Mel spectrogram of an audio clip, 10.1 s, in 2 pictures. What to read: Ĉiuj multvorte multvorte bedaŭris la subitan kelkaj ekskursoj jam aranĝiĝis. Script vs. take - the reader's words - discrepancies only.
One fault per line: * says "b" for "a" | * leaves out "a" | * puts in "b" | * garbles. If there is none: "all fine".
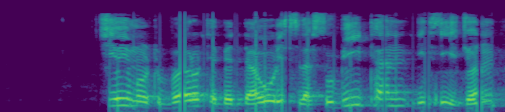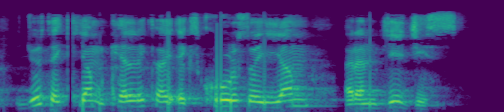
* leaves out "multvorte"
* puts in "disiĝon ĝuste kiam"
